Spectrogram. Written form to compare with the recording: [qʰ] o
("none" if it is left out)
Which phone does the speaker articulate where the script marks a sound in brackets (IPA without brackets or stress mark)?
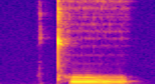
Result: t̪ʰ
